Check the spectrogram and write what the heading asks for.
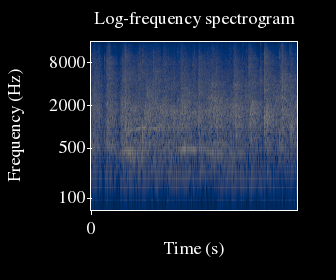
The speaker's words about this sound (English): Let's give one more round of applause to the speakers tonight. They did good, didn't they?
